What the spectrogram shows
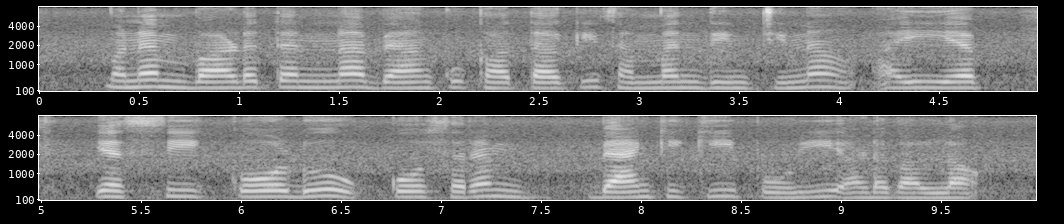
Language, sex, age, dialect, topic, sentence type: Telugu, female, 25-30, Southern, banking, statement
